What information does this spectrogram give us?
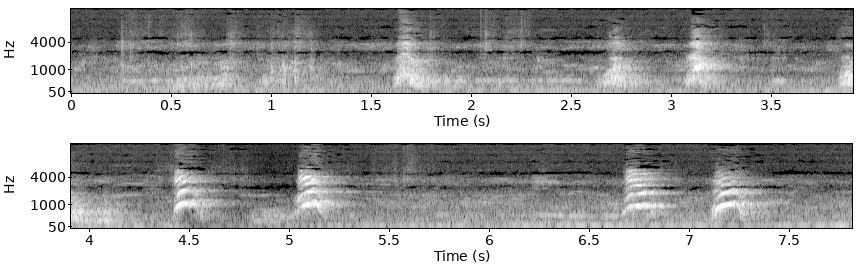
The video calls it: Puppy cocker spaniel barks at new friend: A ball!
